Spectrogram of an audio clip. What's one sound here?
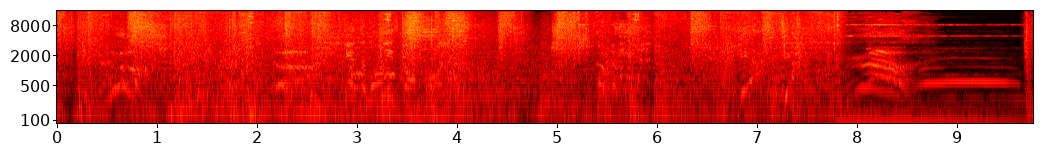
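Blades clash in a fierce battle.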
